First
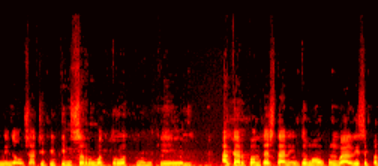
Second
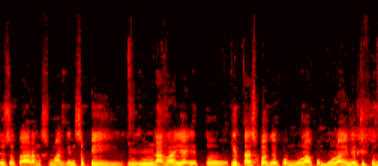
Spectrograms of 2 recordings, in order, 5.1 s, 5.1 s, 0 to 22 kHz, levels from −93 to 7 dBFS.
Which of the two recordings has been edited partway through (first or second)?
second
